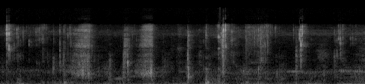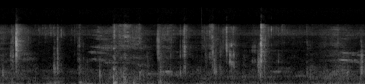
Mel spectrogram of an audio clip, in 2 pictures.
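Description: Close-miked mouth sounds of a person chewing a large handful of rice and curry eaten by hand: irregular wet clicks, smacks and small crunches, with a fresh mouthful taken about halfway through.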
